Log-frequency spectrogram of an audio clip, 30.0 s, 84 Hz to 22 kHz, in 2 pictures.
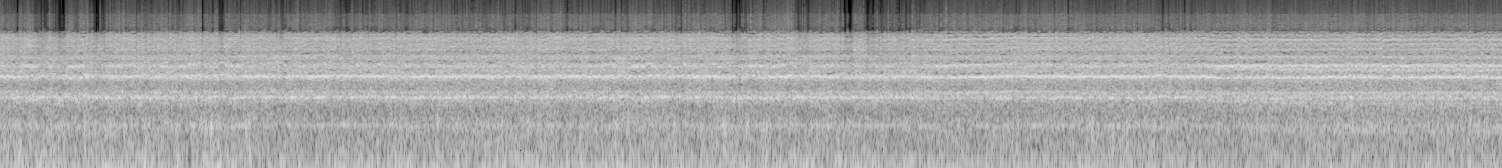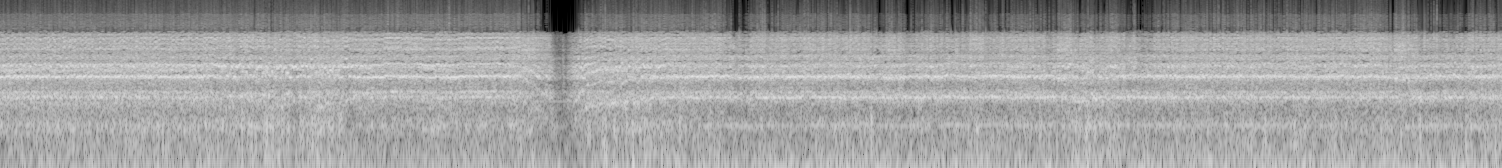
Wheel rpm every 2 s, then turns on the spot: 230, 240, 230, 240, 230, 230, 220, 210, 210, 210, 160, 230, 230, 230, 230.
none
